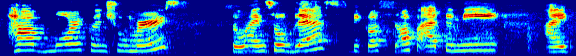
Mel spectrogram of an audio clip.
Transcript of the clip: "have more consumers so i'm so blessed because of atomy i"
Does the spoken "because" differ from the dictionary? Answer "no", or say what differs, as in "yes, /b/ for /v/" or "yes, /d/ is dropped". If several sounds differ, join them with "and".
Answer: yes, /s/ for /z/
